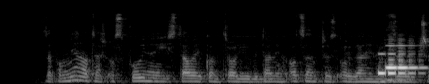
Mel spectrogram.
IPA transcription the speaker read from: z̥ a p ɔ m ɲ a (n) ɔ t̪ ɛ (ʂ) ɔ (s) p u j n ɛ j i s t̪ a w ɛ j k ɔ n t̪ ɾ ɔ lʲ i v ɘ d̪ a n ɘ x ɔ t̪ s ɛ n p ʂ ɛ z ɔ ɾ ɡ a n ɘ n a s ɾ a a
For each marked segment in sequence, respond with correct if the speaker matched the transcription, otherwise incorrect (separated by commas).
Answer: correct, correct, correct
